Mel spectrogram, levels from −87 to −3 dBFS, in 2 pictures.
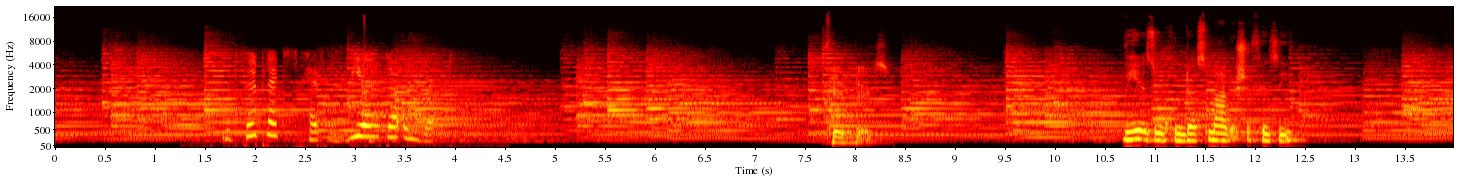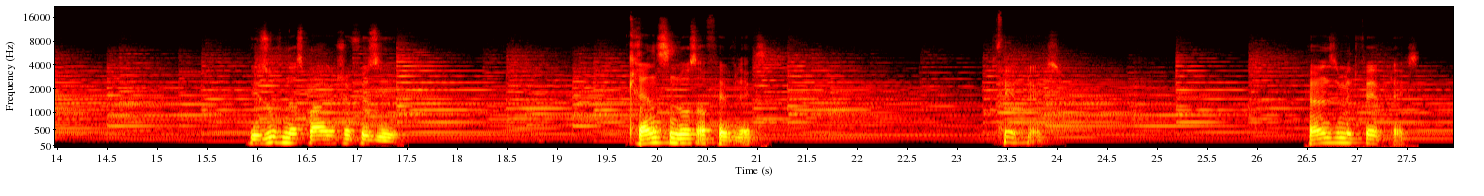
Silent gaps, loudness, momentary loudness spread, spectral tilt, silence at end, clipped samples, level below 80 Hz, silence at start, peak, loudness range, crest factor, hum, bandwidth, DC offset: none; -28 LUFS; 17 LU; -5.5 dB/octave; 0 s; under 0.1%; -68 dBFS; 0 s; -6 dBFS; 10 LU; 22 dB; none; 16 kHz; under 0.1%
